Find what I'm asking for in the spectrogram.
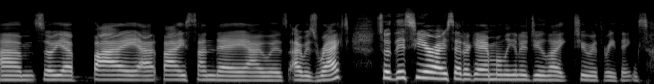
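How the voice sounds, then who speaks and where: In a Canadian accent, a woman with a fairly high pitch and a bright, sharp tone talks at a fairly quick pace with hardly any pauses, captured in a very clean recording with a silent background and a dry, close sound with no echo. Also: ordinary pitch variation. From Canada. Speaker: web3 community builder and blockchain trainer. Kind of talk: interview. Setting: conference. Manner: casual, many filler uhs.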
